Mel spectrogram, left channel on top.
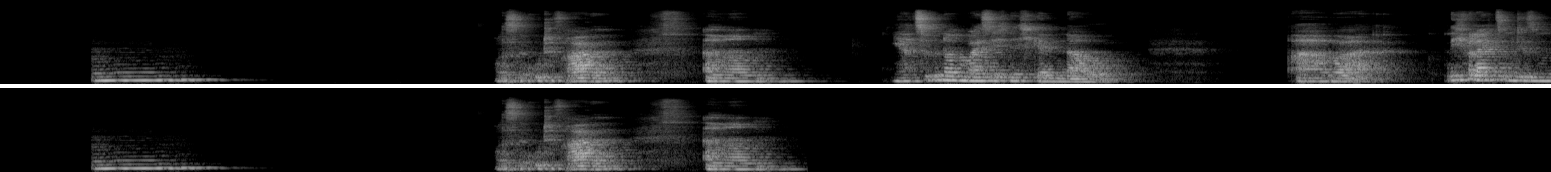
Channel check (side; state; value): right; drops out; at 8.1 s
